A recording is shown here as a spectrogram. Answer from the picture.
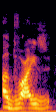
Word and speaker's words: advise: طبعا هنا عندي بالسي تتنطق advice وهنا بالاس تتنطق advise.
